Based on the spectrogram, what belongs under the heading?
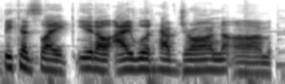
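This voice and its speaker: A man with a bright, medium-pitched voice speaks a little slowly while streaming a drawing session, soft music playing behind him. He rambles casually, full of fillers and restarts, as he recovers from a cough.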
